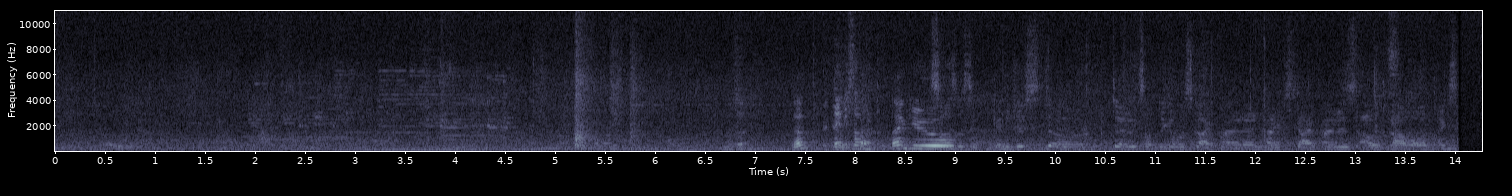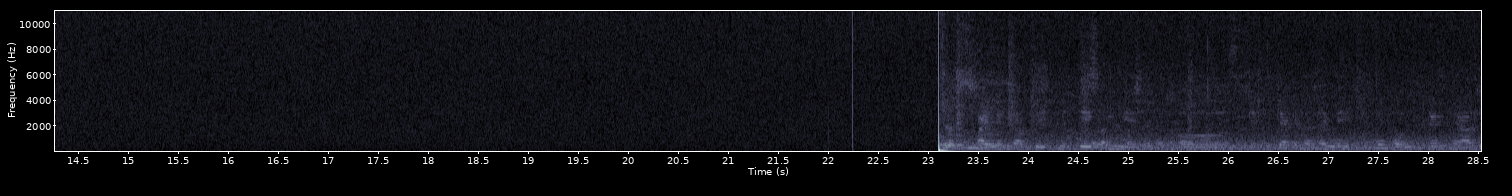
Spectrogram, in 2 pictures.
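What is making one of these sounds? Men chat and murmur nearby.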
